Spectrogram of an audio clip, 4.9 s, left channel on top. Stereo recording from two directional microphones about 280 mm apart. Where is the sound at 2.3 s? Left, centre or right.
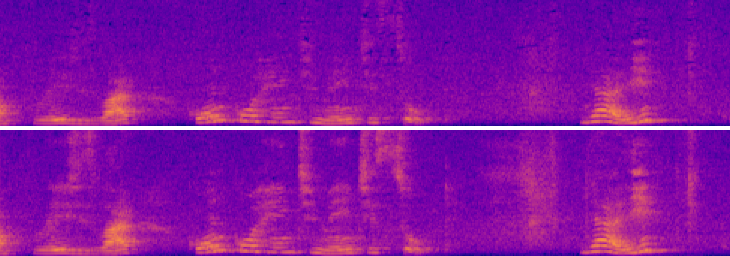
Left.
